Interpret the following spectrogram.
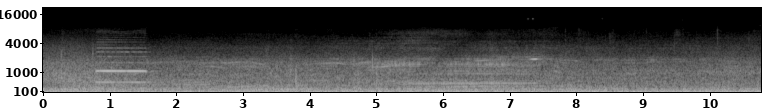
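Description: City street traffic noise at an intersection: a steady low rumble of engines and road noise. About a second in comes one short steady beep, like a car horn toot.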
